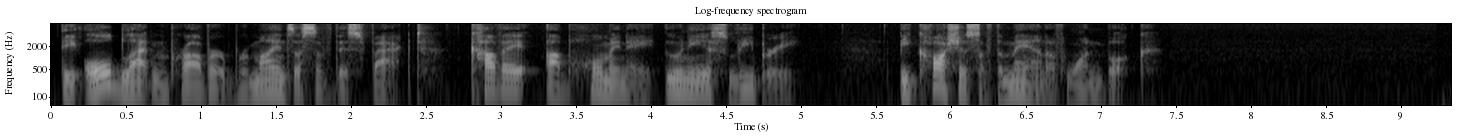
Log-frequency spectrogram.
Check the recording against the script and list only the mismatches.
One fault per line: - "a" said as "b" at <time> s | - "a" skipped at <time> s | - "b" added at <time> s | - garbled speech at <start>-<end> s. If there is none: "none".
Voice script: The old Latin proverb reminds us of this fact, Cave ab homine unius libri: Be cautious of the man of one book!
none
